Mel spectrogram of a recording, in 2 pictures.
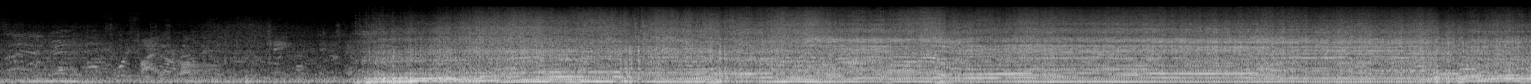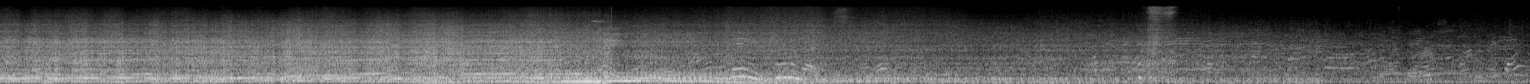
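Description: A mud truck's engine revving hard at full throttle as it drives through a mud bog pit. It starts suddenly about four seconds in, with its pitch rising and falling with the throttle, and fades after about twenty seconds.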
